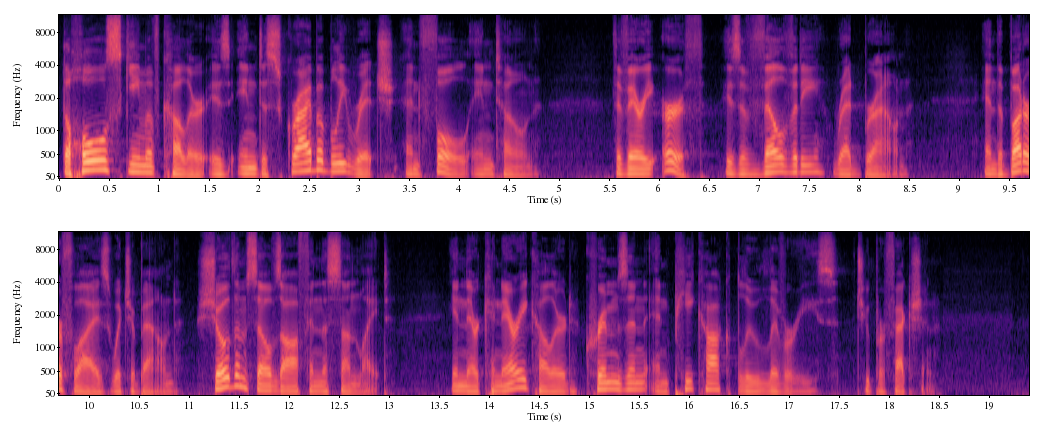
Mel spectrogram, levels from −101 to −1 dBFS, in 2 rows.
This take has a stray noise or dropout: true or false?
false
